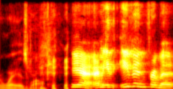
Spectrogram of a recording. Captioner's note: laughing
